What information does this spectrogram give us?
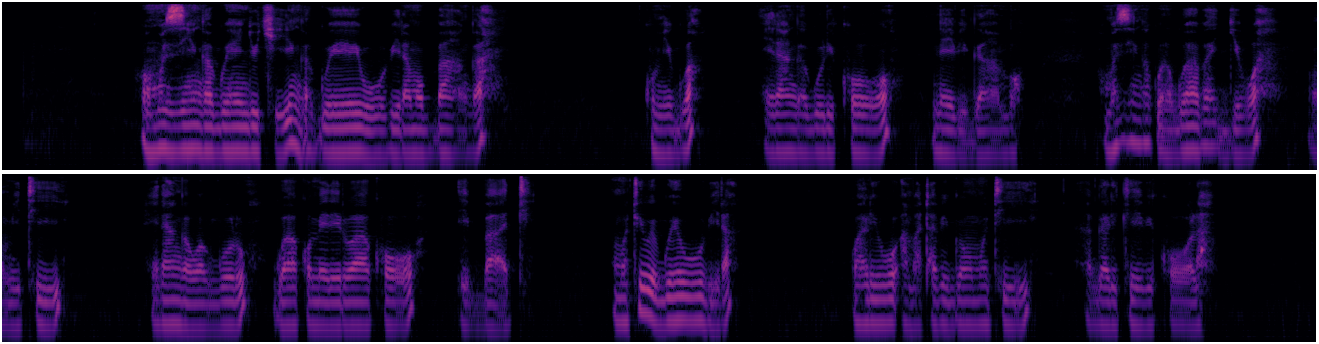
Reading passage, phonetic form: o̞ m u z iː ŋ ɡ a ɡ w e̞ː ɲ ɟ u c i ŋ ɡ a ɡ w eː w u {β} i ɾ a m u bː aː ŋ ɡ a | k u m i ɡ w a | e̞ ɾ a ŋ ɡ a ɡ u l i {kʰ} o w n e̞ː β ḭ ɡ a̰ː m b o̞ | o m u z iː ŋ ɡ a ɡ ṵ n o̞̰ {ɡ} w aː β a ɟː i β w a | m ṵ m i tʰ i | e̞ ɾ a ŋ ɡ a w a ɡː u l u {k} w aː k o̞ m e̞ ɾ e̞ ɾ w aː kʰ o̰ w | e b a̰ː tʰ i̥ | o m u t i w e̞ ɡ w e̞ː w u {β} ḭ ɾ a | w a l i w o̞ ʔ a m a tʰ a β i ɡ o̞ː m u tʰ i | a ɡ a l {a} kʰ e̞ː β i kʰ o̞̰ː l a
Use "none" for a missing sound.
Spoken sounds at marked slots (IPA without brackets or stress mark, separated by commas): β, kʰ, ɡ, ɡ, β, i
